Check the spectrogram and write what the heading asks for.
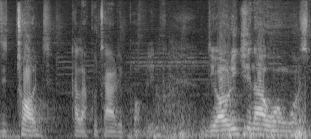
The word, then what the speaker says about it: Kalakuta: Calcutta, if a typical African wants to pronounce it, it just become Kalakuta.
